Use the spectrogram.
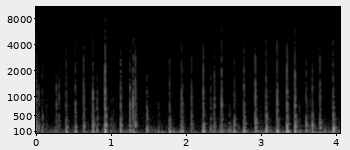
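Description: Long nails rapidly tap and scratch a hollow, rectangular printed cardboard Kleenex tissue box with tissues inside. The result is a quick run of dull, low, boxy thuds with bright clicky attacks and almost no ring.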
